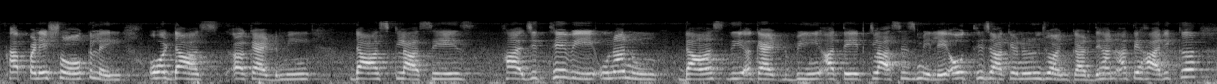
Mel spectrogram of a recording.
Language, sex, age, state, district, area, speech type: Punjabi, female, 30-45, Punjab, Mohali, rural, spontaneous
